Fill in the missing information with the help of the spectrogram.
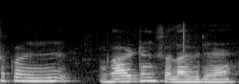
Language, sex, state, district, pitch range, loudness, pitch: Rajasthani, male, Rajasthan, Churu, 120-155 Hz, -16 LUFS, 140 Hz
